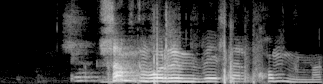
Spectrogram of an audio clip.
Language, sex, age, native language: Icelandic, male, 10, Polish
